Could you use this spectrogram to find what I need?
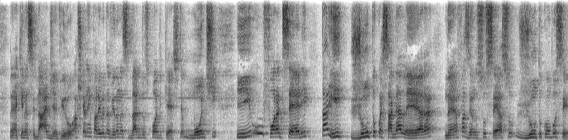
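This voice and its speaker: A man with a high pitch speaks with hardly any pauses. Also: lively intonation, moderate pace. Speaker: podcast host. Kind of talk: podcast host talk.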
